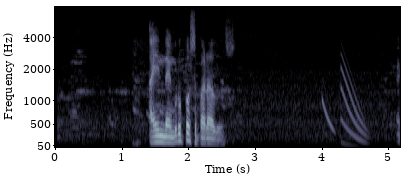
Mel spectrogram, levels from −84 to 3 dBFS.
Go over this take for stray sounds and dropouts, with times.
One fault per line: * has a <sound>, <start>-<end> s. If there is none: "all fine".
* has a chirp, 4.0-4.8 s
